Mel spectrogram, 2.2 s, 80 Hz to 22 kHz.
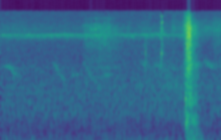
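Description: Rear passenger door of a 2012 Ford Escape being shut: one short, solid thump near the end, over a steady low background rumble.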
